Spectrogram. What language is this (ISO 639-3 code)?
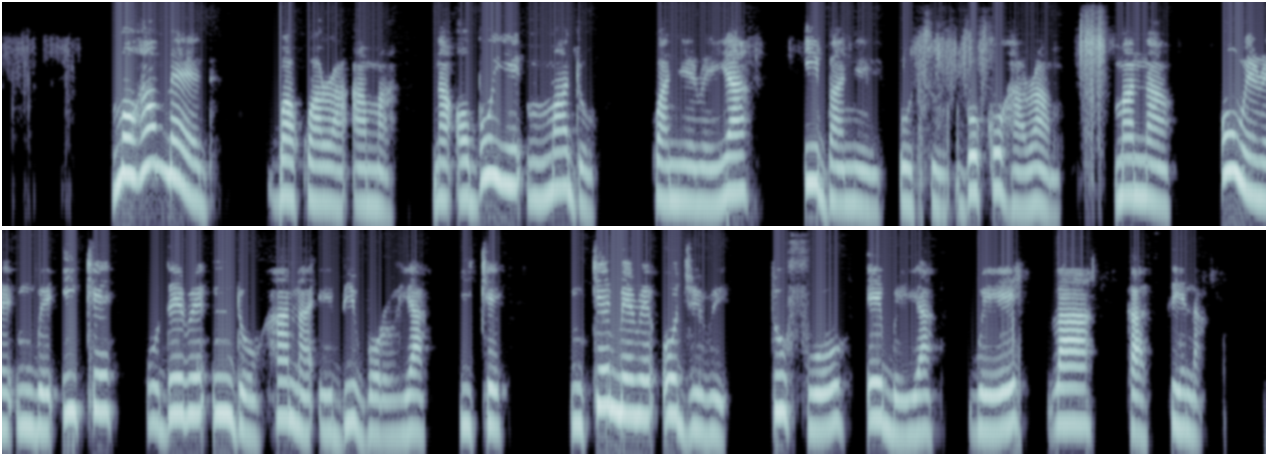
ibo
